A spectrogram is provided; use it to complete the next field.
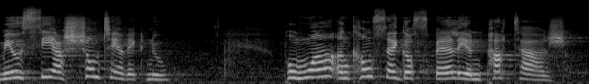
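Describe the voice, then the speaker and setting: Lively intonation in an English accent at a very slow pace. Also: woman. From England. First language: English (speaking French). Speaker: gospel choir director. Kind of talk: concert welcome speech. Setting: church with audience. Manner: hesitant, non-fluent French.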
